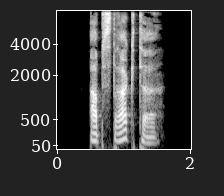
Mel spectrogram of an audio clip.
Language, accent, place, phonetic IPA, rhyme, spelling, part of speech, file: German, Germany, Berlin, [apˈstʁaktə], -aktə, abstrakte, adjective, De-abstrakte.ogg
- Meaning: inflection of abstrakt: 1. strong/mixed nominative/accusative feminine singular 2. strong nominative/accusative plural 3. weak nominative all-gender singular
